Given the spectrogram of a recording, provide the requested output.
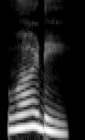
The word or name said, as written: ವಾಟಿ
